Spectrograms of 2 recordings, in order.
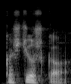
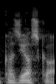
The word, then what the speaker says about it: Kościuszko: najwyższą górę w australii moment kościuszko australijczycy to inaczej wymawiają kostką ale nie o to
